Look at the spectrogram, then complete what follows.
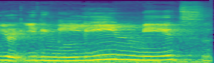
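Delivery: lean said slowly and heavily stressed.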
